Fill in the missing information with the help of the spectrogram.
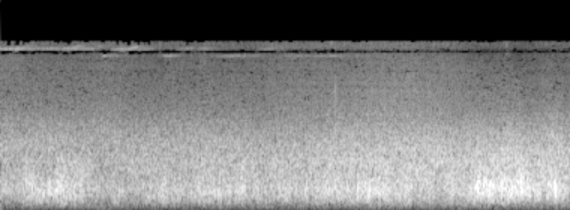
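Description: Wind rushing over the microphone of a camera riding on a moving bicycle, a steady noisy rush that swells a little near the end.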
